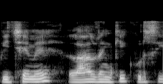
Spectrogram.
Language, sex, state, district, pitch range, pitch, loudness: Hindi, male, Jharkhand, Palamu, 115-135 Hz, 120 Hz, -15 LUFS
